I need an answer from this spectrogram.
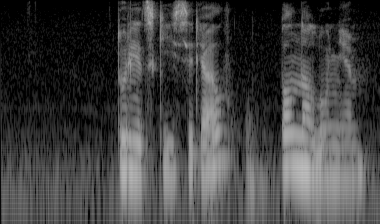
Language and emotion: Russian, neutral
